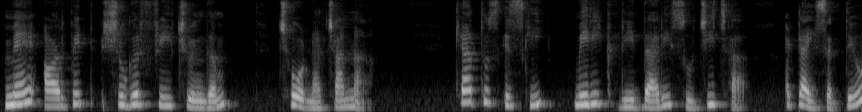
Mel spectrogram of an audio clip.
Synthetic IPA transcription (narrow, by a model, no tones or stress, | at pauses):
mɛ̃ːɔːɾbɪʈʃʊɡəɾpʰɾiːt͡ʃwɪ̃ŋɡəm | t͡ʃʰoːɽnat͡ʃaːɦna̰ː | kjaːt̪ʊsɪski | meːɾixɐɾiːd̪ːaːɾisuːt͡ʃit͡ʃʰa̰ː | ɐʈaːisɐk̚t̪eɦoː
